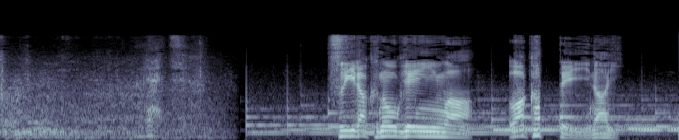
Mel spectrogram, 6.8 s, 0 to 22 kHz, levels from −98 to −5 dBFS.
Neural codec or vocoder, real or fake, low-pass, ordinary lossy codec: none; real; none; none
